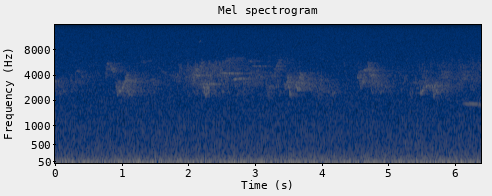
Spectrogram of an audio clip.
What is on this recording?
Red-eyed Vireo, Black-throated Blue Warbler, Hermit Thrush, Ovenbird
